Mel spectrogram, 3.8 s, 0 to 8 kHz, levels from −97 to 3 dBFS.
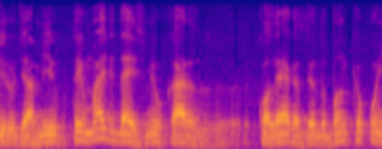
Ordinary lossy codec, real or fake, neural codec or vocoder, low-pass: none; real; none; 7.2 kHz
